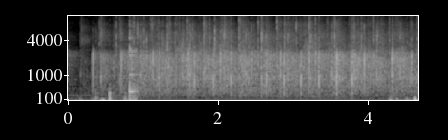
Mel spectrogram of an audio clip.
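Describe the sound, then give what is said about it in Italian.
Audience applause at the close of a talk: dense, steady clapping from many hands that continues for several seconds at an even level. “Io farei un applauso.”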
